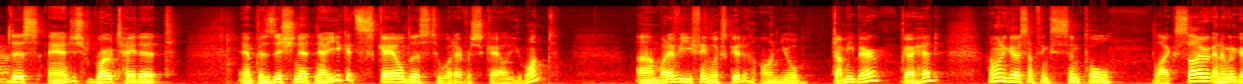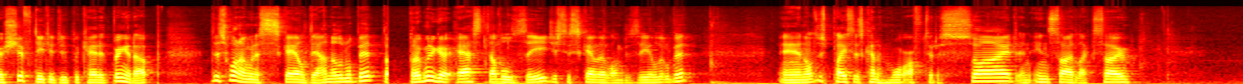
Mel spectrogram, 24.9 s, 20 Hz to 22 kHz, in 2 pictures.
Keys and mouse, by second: 0.5 r, 2.2 KP_7, 3.0 shift+middle drag, 3.5 g, 5.5 s, 6.7 KP_1, 11.0 r, 11.0 g, 11.8 shift+middle drag, 12.3 shift+d, 14.4 s, 15.3 middle click, 16.3 s, 16.7 s, 19.2 KP_7, 20.6 g, 22.0 r, 22.8 g, 23.8-24.8 middle drag.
